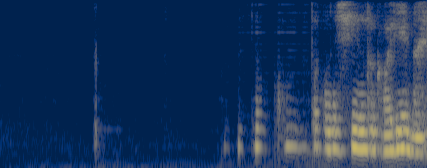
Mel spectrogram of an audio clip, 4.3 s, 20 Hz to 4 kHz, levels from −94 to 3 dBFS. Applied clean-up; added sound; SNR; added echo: neural mask model DeepFilterNet 3.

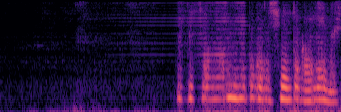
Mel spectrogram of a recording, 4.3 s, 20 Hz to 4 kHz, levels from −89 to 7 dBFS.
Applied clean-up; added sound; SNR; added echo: neural separator model SepFormer WHAMR!.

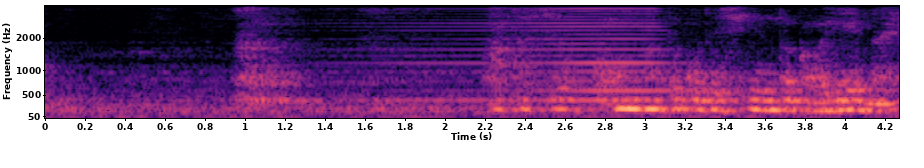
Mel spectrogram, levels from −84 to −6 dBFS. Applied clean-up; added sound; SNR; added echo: none; Bowed string instrument; 13 dB; reverberation time 0.5 s.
